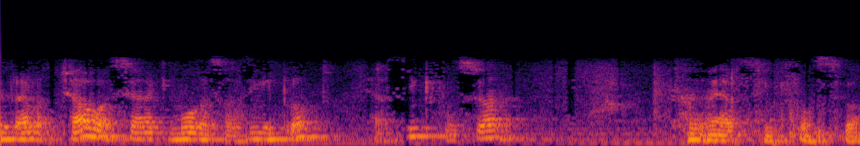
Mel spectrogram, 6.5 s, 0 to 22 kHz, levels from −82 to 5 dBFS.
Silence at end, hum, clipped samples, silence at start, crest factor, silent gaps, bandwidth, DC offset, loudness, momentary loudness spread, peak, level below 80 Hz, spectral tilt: 0 s; none; under 0.1%; 0 s; 18 dB; none; 5.4 kHz; under 0.1%; -24 LUFS; 17 LU; -6 dBFS; -44 dBFS; -10.5 dB/octave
